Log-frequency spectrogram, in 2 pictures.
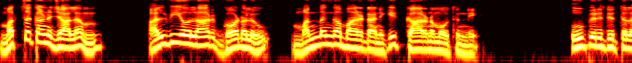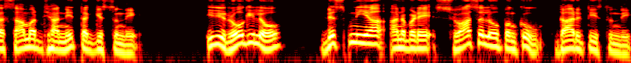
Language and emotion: Telugu, neutral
